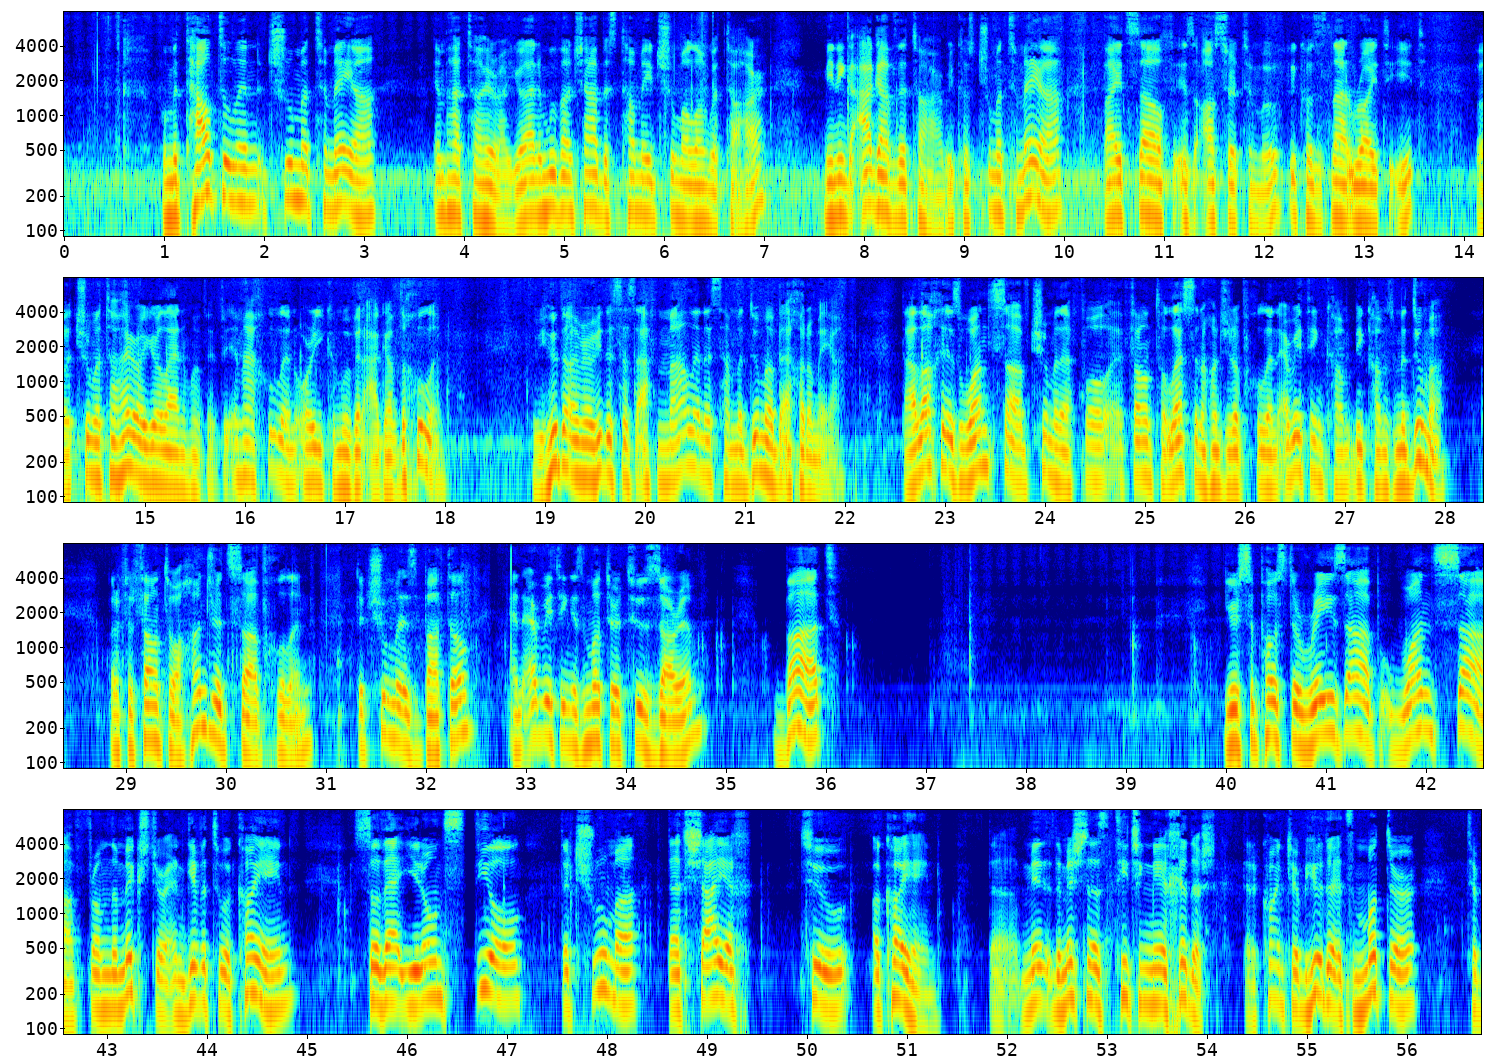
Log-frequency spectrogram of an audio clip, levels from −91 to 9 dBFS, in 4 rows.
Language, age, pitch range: English, 30-49, 130-165 Hz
